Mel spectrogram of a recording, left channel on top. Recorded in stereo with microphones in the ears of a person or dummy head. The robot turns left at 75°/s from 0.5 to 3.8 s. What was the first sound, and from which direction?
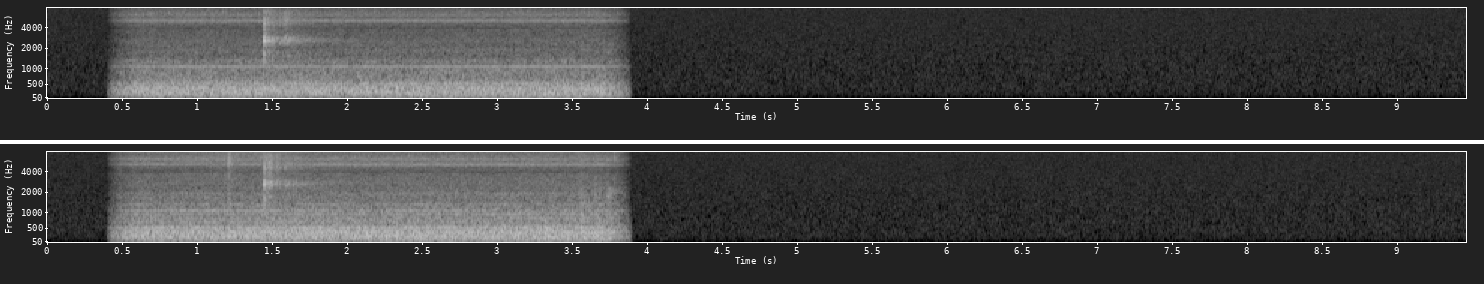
A finger snap, 20° left (ahead or behind).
